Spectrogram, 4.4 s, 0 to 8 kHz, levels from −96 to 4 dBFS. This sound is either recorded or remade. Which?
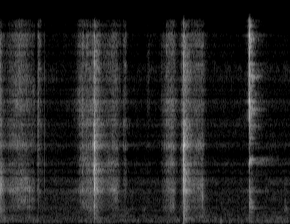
remade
